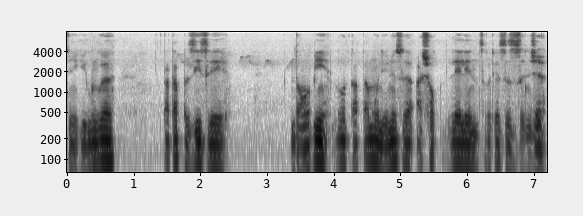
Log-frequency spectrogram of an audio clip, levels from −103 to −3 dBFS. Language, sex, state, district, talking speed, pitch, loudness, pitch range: Rengma, male, Nagaland, Kohima, 175 wpm, 85 Hz, -19 LUFS, 80-95 Hz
